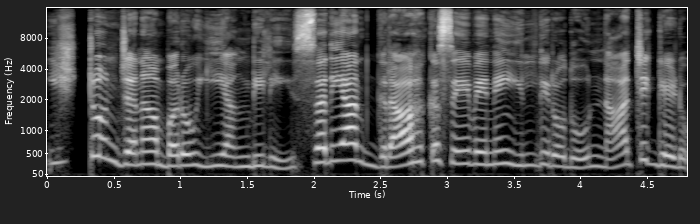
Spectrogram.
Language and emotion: Kannada, disgusted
